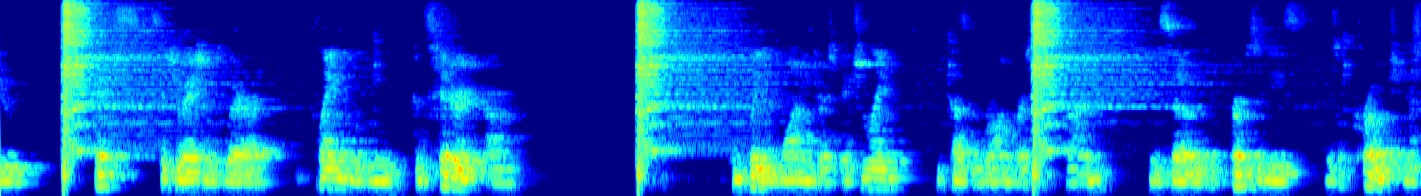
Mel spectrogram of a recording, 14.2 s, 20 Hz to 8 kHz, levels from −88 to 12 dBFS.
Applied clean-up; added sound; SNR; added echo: classical method WPE with log-MMSE.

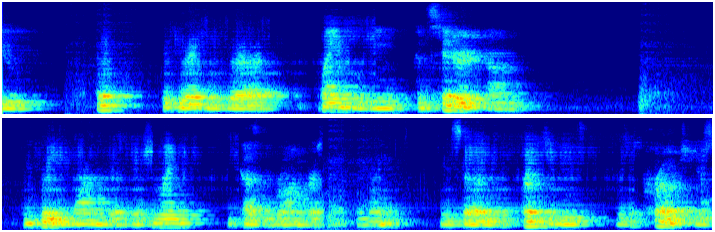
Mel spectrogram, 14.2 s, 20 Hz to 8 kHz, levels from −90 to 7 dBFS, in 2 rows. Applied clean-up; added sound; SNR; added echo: neural separator model SepFormer DNS4.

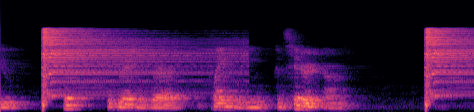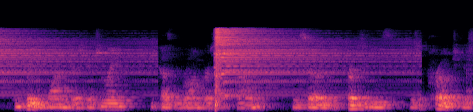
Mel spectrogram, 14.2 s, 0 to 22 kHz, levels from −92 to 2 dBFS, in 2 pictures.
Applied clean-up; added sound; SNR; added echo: none; Hi-hat; 0 dB; reverberation time 2.2 s.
